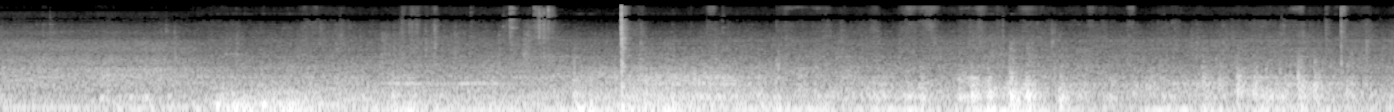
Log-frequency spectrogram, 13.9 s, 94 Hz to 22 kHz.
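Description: Cabin running noise of an E257 series limited express electric train under way: a steady low rumble of wheels on rail that swells and eases, with one sharp click about six seconds in.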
